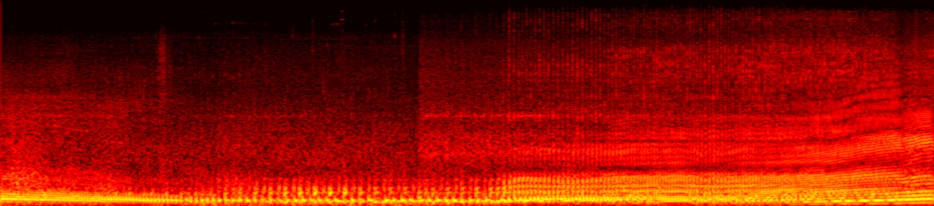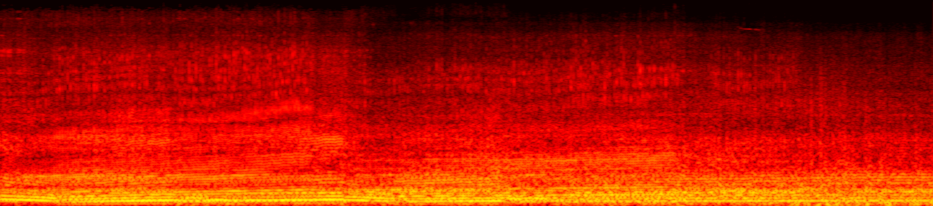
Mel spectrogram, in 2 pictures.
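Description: A motorcycle engine idles close by, then revs and accelerates hard.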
